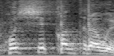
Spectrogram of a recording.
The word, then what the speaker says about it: 코시컨트: 그러니까 여러분들 그냥 CSC, 코시컨트라고 읽으시면 돼요. 코시컨트. 이 네 가지만 이렇게 돼요.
